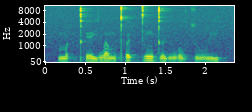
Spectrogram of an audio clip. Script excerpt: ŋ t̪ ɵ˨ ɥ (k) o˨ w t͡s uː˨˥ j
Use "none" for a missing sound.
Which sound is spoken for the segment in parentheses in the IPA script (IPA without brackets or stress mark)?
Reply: ŋ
